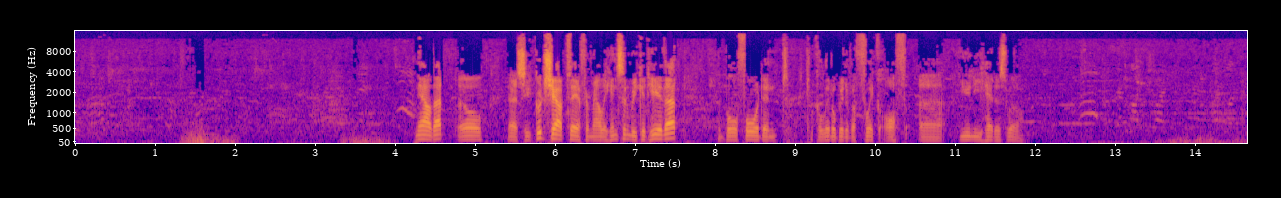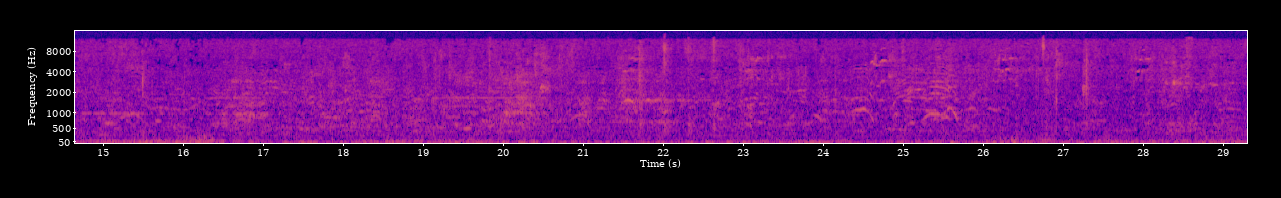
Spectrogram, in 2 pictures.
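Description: Players call out faintly across an open field.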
